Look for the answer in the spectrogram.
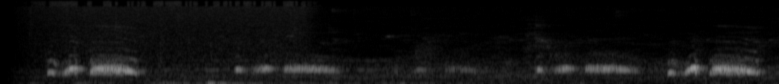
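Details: Spotted dove (derkuku) giving its rhythmic cooing phrase, rendered locally as "cukurukuk kuk geruk": soft, low hooted notes in short groups, a stressed drawn-out coo, then a pause and repeated phrases across the stretch; faint background rustle.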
